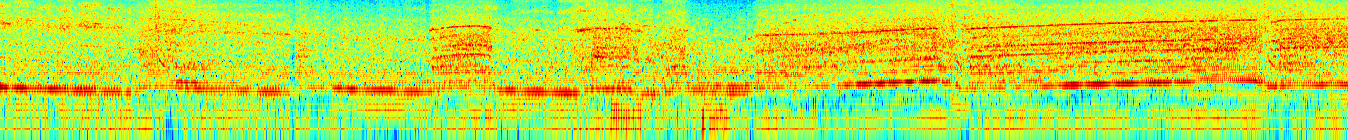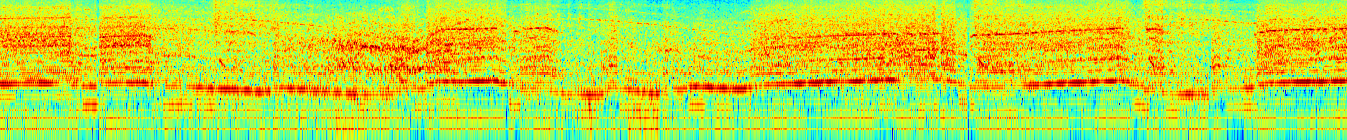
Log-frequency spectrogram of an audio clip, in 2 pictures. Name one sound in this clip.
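A car engine roars loudly, revving up and down through the gears.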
